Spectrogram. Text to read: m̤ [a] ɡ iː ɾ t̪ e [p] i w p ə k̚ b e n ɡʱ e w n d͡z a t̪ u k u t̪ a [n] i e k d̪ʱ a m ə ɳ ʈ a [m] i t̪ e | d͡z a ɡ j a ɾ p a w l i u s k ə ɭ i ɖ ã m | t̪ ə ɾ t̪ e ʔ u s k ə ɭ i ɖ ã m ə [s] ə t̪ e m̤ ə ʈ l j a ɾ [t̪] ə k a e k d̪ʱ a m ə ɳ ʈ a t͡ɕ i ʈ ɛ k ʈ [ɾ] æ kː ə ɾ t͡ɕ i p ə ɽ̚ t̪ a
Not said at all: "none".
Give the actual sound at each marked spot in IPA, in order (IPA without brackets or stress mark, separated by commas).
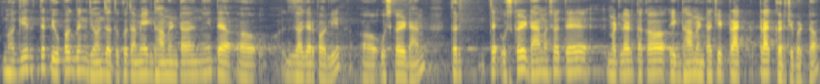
ə, p, m, n, s, t̪, ɾ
